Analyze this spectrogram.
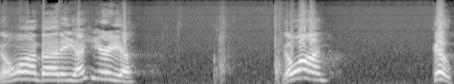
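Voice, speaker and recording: A woman speaks loudly and fairly slowly in a high voice with ordinary pitch variation. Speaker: hiker vlogger. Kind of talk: outdoor vlog narration. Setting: outdoors on a mountain trail. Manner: loud to warn a bear.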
